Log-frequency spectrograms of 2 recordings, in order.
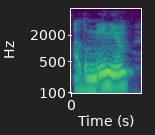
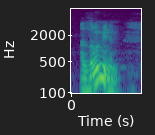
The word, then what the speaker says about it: aluminium: about the extraction of aluminium or aluminum aluminum yeah Americans say aluminum weird huh uh that's not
